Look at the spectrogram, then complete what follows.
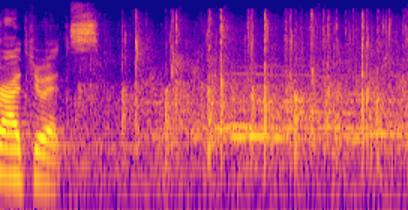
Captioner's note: applause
